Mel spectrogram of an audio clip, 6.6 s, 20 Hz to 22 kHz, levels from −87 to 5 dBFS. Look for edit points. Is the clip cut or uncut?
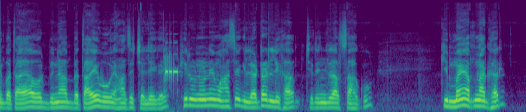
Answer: cut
